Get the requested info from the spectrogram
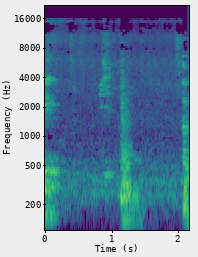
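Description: A man speaking through a microphone in a pause of his talk: the end of a word at the start, then a short spoken sound a little over a second in, with low room noise between.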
